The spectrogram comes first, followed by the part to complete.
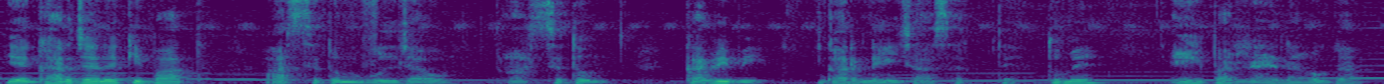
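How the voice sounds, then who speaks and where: A man's voice: mid-range voice, fairly even intonation, normal speed, over music, natural voice. A man voicing a possessive young husband who gives stern, commanding orders.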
